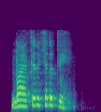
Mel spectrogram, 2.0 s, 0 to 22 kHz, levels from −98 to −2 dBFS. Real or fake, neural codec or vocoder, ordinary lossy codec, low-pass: fake; codec, 44.1 kHz, 1.7 kbps, Pupu-Codec; AAC, 48 kbps; 7.2 kHz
